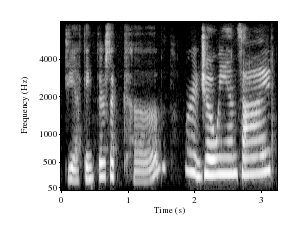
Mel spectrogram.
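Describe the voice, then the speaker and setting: A woman acts out a storybook panda longing for a little one, plaintive and expressive. The voice sits fairly high and sounds close and dry, a little dull. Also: unhurried, dry recording. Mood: impatient. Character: gloomy pandas longing sweetly for a baby.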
